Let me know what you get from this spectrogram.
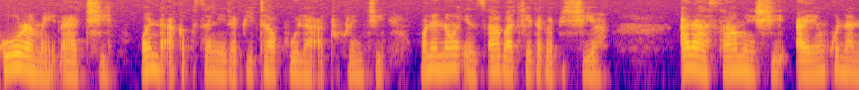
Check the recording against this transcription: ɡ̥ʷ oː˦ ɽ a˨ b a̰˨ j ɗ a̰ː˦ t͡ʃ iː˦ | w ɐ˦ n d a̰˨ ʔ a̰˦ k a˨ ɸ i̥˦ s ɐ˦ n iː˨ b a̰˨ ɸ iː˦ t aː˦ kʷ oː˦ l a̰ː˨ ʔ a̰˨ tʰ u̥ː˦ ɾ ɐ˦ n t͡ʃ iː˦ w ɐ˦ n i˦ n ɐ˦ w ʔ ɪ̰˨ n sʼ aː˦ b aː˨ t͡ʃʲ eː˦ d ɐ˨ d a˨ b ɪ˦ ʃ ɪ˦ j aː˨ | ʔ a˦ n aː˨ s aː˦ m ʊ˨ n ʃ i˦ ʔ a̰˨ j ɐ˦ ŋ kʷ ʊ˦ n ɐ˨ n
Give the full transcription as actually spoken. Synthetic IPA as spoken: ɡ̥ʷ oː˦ ɽ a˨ m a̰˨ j ɗ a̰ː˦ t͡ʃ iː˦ | w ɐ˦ n d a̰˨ ʔ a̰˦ k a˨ ɸ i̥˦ s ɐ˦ n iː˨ d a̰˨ ɸ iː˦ t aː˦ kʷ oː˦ l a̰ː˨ ʔ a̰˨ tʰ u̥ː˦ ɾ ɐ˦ n t͡ʃ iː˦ w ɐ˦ n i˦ n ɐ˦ w ʔ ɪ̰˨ n sʼ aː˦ b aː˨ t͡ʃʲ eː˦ d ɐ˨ ɡ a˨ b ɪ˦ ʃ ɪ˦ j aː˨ | ʔ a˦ n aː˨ s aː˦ m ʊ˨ n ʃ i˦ ʔ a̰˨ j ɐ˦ ŋ kʷ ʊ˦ n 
